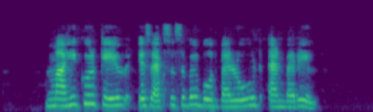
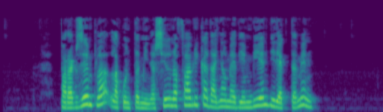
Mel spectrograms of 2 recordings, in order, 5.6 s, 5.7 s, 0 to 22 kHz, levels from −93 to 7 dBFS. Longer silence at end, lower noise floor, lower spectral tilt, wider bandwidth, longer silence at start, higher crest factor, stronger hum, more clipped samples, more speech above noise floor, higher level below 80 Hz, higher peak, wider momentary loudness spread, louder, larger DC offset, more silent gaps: second, 0.9 s vs 1.05 s; first, -84 dBFS vs -74 dBFS; second, -3 dB/octave vs -5 dB/octave; second, 9.2 kHz vs 11.5 kHz; second, 0.7 s vs 0.9 s; about the same, 22 dB vs 18 dB; neither; neither; first, 62 dB vs 55 dB; second, -70 dBFS vs -64 dBFS; first, 0 dBFS vs -4 dBFS; first, 10 LU vs 6 LU; about the same, -21 LUFS vs -20 LUFS; neither; neither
